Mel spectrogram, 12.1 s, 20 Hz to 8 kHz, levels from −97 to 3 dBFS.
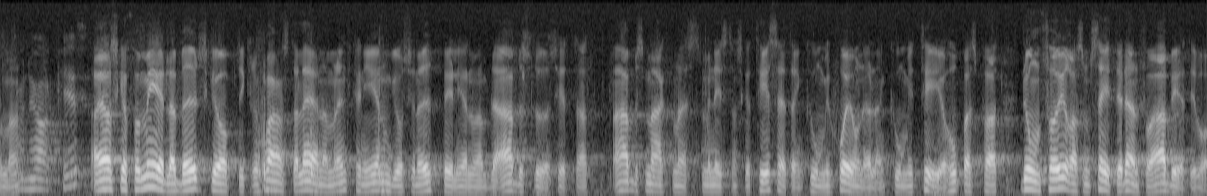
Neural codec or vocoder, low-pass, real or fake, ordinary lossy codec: none; none; real; none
